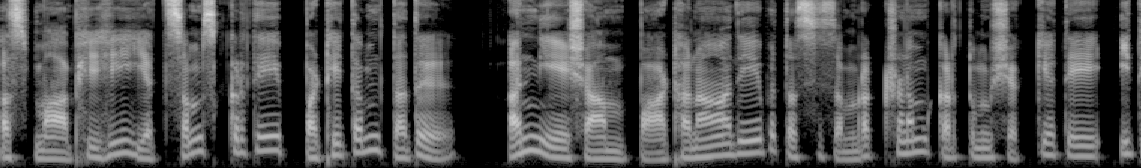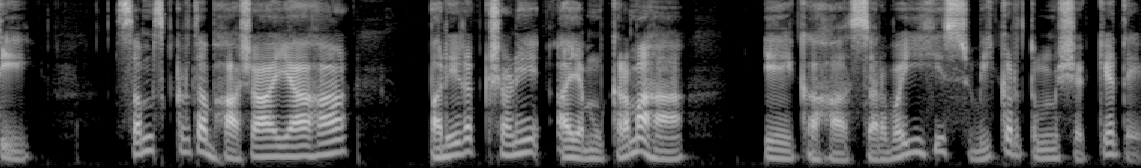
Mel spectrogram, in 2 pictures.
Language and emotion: Sanskrit, neutral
